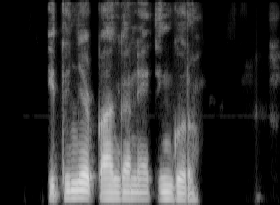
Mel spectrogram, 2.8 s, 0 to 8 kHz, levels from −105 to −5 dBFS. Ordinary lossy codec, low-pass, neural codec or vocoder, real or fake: none; none; codec, 16 kHz, 2 kbps, X-Codec, HuBERT features, trained on LibriSpeech; fake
